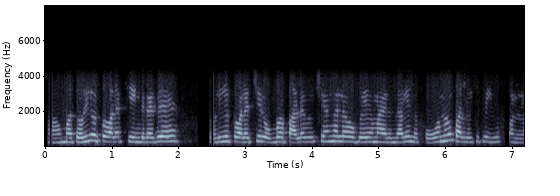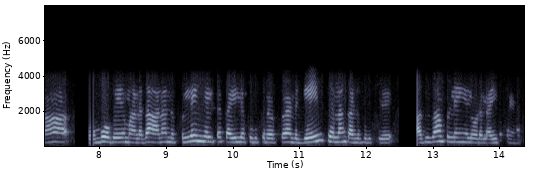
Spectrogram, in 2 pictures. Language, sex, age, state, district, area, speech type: Tamil, female, 45-60, Tamil Nadu, Pudukkottai, urban, conversation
